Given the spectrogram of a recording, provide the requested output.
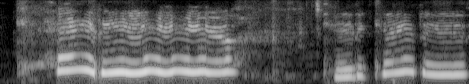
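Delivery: high, loud sing-song call of the name. Real, not acted. Host calling out to viewer Katie, high and loud.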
